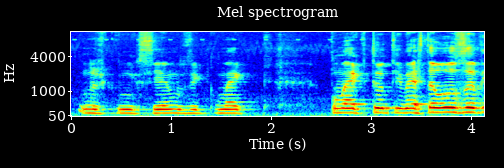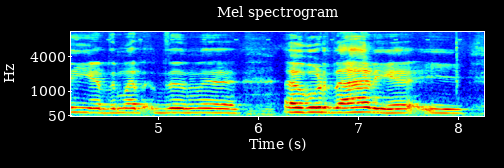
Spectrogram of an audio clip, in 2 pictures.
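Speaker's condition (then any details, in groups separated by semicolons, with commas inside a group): Cerebral palsy; uses a wheelchair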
